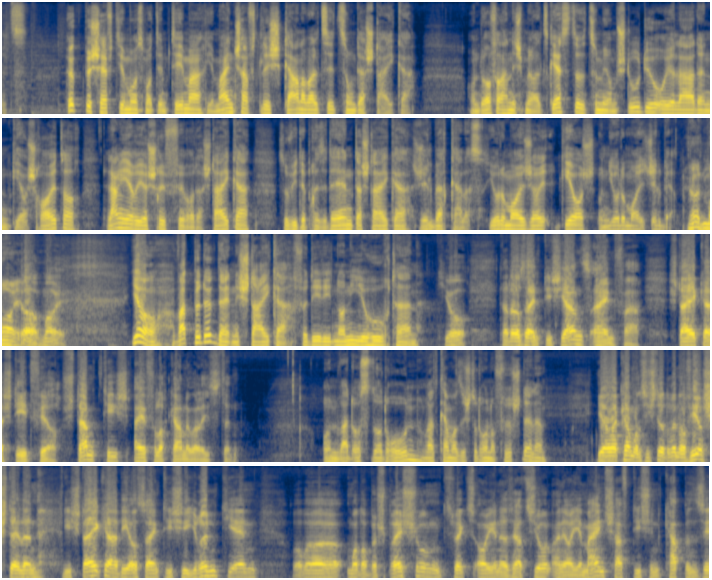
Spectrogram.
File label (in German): Mundart; Segeln, klassische Musik und ein Karnevalsstammtisch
